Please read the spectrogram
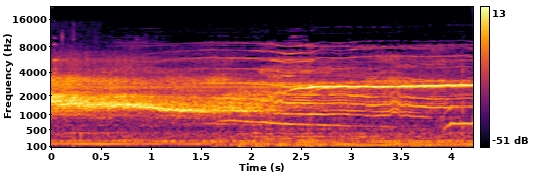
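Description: Long, high-pitched screaming sound, several sustained tones sliding slowly downward, with a steadier higher tone joining about halfway through, over a low steady drone.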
